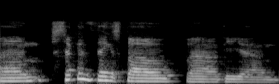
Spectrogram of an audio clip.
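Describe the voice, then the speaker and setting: This man's voice sits fairly high in pitch, with a dark, mellow tone, a somewhat breathy quality and ordinary pitch variation. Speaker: project management professional. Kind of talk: career talk. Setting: video call. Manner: halting, many fillers.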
